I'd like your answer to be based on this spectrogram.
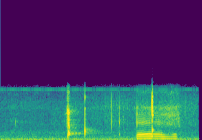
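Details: Child with hiccups: two brief, sharp hiccup sounds, then a short voiced sound from the child, with room hum in the background; hiccups.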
